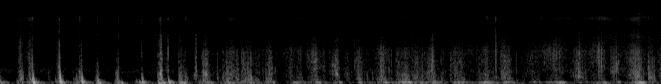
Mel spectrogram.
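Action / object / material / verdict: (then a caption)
scrape / woven fabric upholstery of a recliner / woven fabric / none. Fingertips scratch and rub the beige woven upholstery fabric and piped seam of a recliner. About seven quick, separate scratches in the first two seconds give way to steady, continuous rubbing. The texture is dry and papery, with a low, dull body and a faint high hiss.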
